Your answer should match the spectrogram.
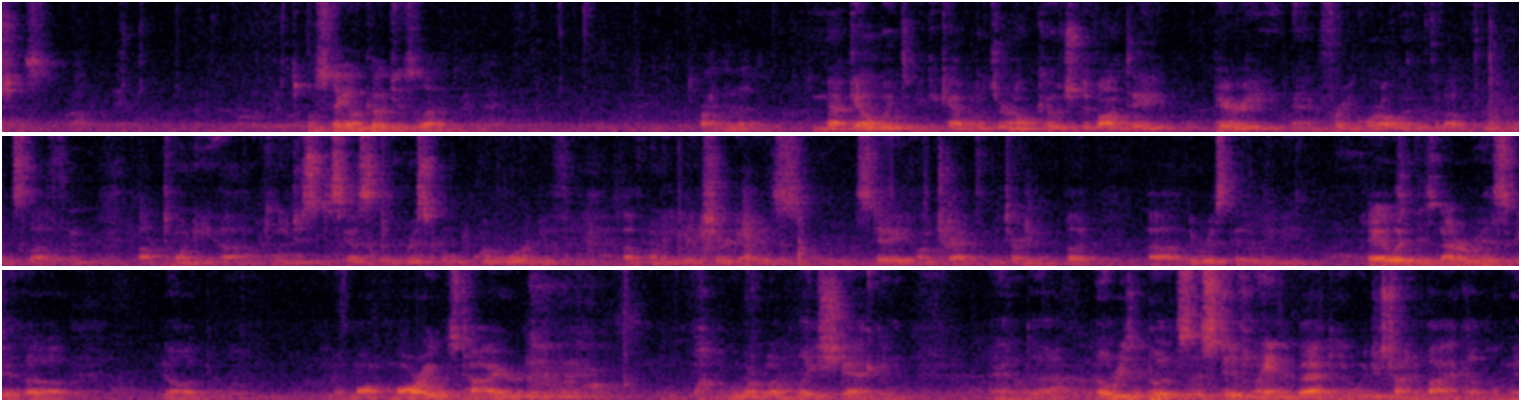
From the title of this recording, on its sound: Press Conferences & Post-Game Interviews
